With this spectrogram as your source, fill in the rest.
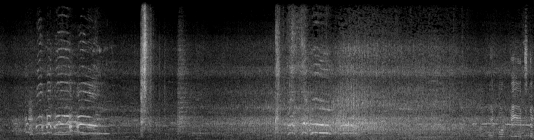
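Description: Pumpkin sweater gamefowl roosters crowing repeatedly at a rooster farm, loud and near, with clucking and distant vehicle noise in the background and people talking now and then.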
